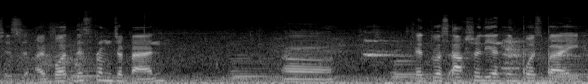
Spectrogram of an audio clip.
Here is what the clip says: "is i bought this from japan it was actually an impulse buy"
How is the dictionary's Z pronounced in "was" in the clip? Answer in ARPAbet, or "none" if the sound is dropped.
S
